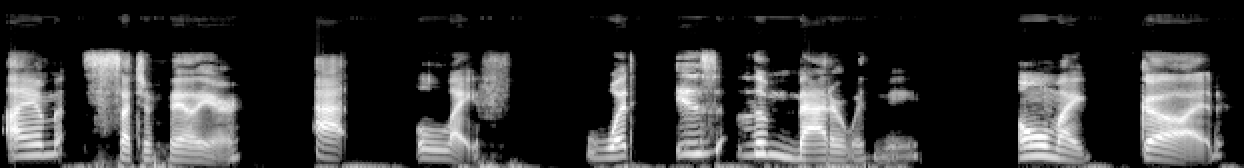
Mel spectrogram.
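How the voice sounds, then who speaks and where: A woman's voice: fairly low pitch, big pitch swings, very slow, pauses often, dry recording, highs cut off. A woman reading fan fiction aloud as an amateur, often wandering off script into casual, self-mocking, goofy asides.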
